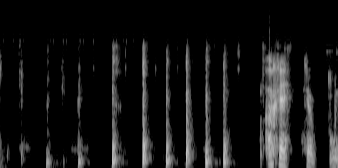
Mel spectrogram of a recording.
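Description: An ink pad dabs softly and repeatedly against a stamp block.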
